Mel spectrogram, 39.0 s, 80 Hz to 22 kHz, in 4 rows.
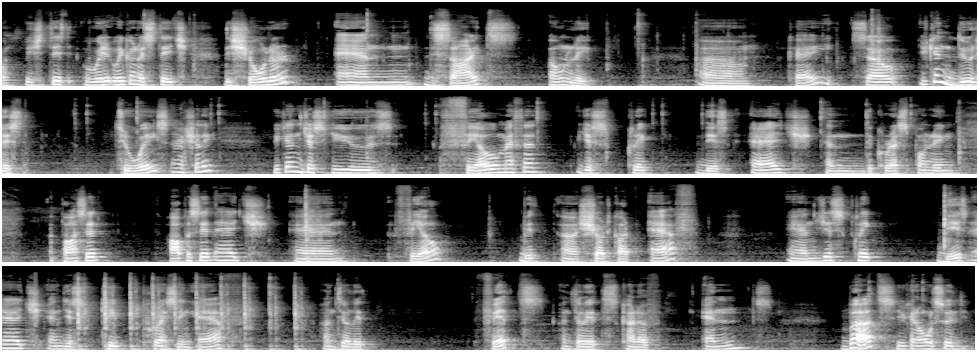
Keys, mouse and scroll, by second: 11.8 click, 12.1 scroll up 4, 12.5 scroll down 2, 13.0-38.9 shift+middle drag.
